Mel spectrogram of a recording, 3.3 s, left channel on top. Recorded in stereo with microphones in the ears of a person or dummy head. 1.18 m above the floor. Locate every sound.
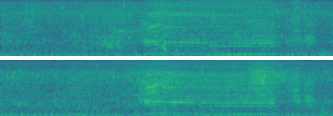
1.4 s a camera shutter: 15° right (ahead or behind), 0.9 m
